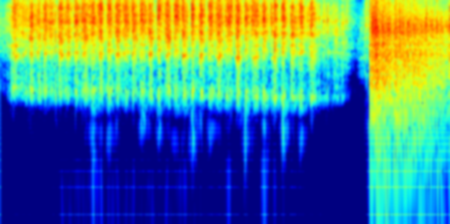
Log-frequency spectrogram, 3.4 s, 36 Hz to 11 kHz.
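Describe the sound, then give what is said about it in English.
A handful of nine dice rattles steadily and rapidly for a couple of seconds, pauses briefly, then spills out in a loud clattering tumble onto a surface as a game roll needing three successes. No one speaks. “So I need to get 3 successes on 9 dice.”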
